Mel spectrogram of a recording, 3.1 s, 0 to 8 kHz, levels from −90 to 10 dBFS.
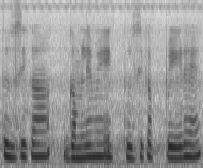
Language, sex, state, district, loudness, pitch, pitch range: Hindi, female, Maharashtra, Gondia, -15 LUFS, 220 Hz, 200-225 Hz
